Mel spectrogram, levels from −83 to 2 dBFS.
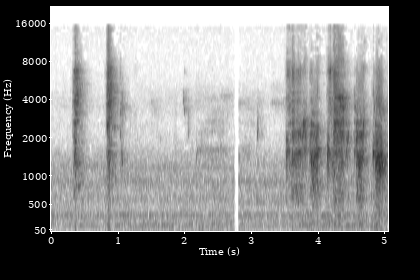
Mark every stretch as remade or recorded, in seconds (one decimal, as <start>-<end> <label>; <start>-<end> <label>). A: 0.0-1.9 remade; 1.9-3.2 recorded; 3.2-5.1 remade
